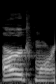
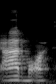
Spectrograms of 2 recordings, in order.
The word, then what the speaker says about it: Ardmore: She's from Ardmore because that's how you say it in Pennsylvania. You say Ardmore. You don't say Admore.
